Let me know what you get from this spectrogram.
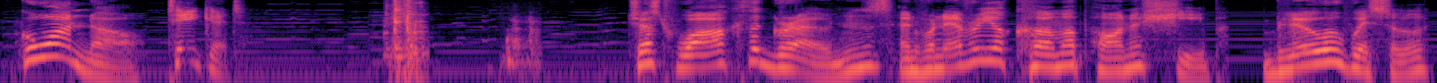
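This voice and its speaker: A woman's voice: lowish voice, pushed and bright, full character voice. An actress voicing a blunt, wry Irish countrywoman who keeps sheep, with folksy, brusque phrasing in a video game. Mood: brisk, instructing. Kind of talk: video game character dialogue.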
